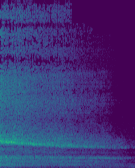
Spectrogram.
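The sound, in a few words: forceful whooshing exhale through the mouth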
